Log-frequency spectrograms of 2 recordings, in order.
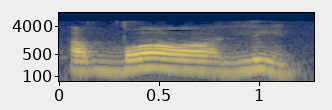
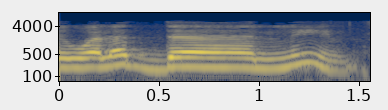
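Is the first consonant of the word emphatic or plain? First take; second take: emphatic; plain. First: It starts with a heavy, emphatic d sound. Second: It starts with a plain, light d sound. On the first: The speaker calls it right. "instead of" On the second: The speaker calls it wrong. "don't say"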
